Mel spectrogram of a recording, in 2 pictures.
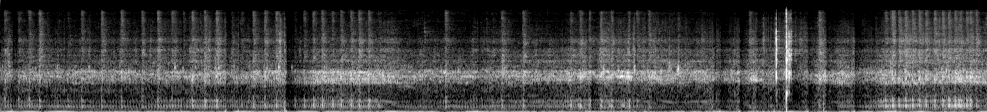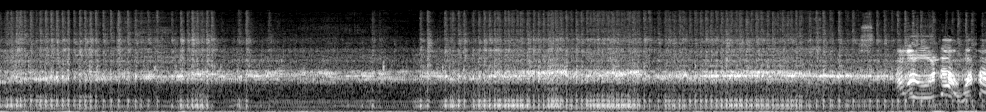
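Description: Wind rumbles loudly against a helmet microphone.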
